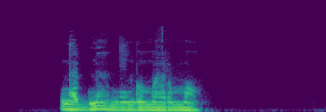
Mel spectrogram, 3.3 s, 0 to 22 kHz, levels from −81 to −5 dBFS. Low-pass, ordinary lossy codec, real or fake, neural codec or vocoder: 10.8 kHz; MP3, 32 kbps; fake; codec, 44.1 kHz, 7.8 kbps, Pupu-Codec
